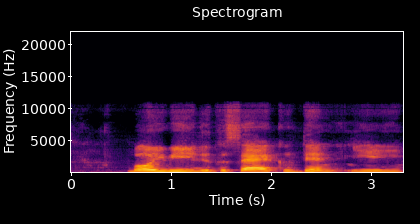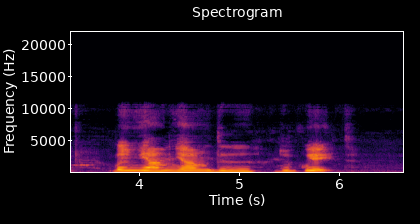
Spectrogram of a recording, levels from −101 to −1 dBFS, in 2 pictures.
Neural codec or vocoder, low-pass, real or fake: codec, 44.1 kHz, 2.6 kbps, SNAC; 10.8 kHz; fake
